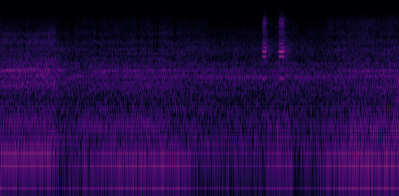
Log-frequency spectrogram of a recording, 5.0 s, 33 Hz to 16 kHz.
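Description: Steady engine rumble of a Honda CG Titan 150 motorcycle, with a quick double toot of its horn partway through.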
